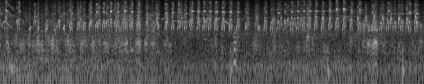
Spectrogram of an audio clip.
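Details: Radjah shelduck recorded at WWT Slimbridge: an unbroken stream of quick, shrill repeated notes throughout, with occasional honks and calls from other waterfowl behind.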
